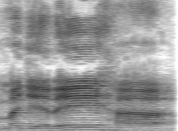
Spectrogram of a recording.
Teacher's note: امالہ والی را اس کو بھی باریک کر کے پڑھتے ہیں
